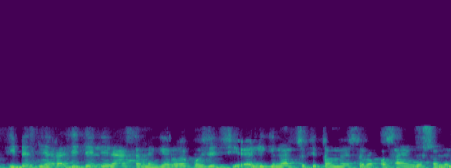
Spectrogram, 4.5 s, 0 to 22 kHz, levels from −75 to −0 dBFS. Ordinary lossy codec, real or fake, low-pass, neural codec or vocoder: AAC, 24 kbps; real; 5.4 kHz; none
